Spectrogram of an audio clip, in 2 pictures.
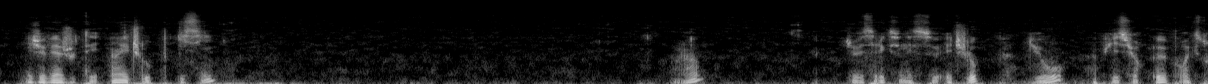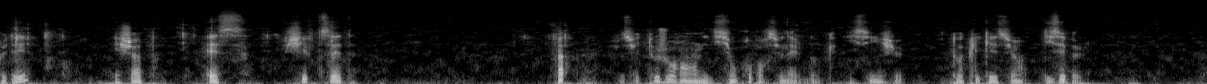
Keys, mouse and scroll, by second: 1.8 ctrl+r, 6.1 click, 7.9 alt+right click, 12.3 e, 13.9 s, 18.4-18.8 scroll down 3, 20.0 click, 23.6 scroll up 3.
